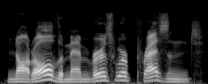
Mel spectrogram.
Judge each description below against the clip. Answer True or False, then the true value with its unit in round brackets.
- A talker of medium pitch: True (145 Hz)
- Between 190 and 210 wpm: False (175 wpm)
